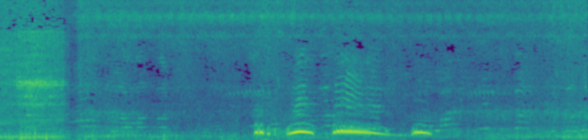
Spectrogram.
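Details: Spotted dove, once shot and left with a broken wing, now kept at home and singing freely; after a spoken voice and room murmur, one cooing phrase: a short lead note, a rounded coo, a long falling coo and a final clipped coo.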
